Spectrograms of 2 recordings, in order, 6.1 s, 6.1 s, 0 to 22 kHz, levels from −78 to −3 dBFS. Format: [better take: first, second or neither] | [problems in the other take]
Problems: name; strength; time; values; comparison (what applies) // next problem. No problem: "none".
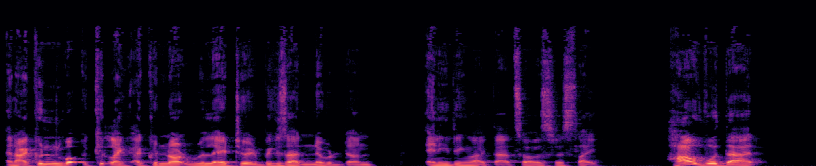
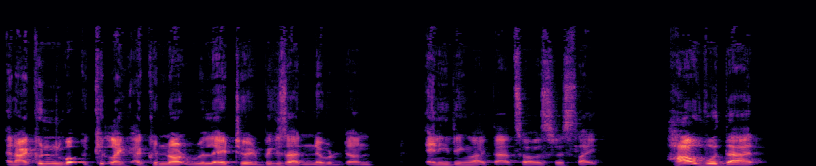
first | thin; somewhat; fading below 450 Hz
